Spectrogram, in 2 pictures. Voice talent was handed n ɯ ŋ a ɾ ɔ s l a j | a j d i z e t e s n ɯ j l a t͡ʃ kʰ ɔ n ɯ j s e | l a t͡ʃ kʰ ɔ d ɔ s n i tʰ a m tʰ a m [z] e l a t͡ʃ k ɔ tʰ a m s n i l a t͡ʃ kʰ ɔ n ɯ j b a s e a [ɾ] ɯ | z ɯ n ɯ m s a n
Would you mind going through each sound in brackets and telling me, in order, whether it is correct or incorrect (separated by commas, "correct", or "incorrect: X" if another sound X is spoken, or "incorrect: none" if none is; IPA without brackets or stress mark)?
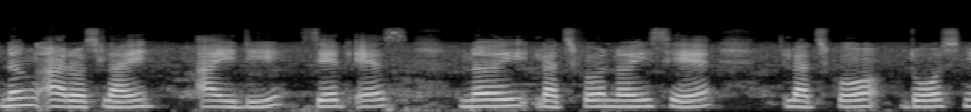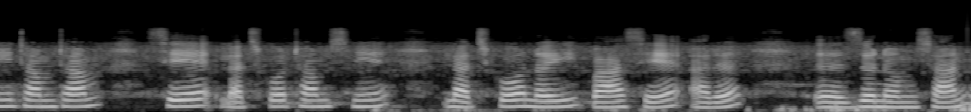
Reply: incorrect: s, correct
